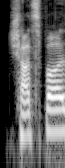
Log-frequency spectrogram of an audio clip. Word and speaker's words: chutzpah: Yeah, that's chutzpah. Chutzpah is a good one. Mm-hmm. I like that. Chutzpah actually is how it's pronounced, but I always say it chutzpah because Hanukkah.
